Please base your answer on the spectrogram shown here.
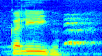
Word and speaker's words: colleague: देखो उदाहरण के लिए COLLEAGUE, कलीग।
